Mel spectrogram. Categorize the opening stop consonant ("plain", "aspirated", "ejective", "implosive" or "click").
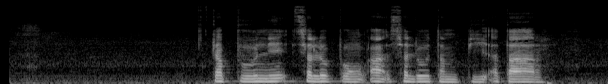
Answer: plain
